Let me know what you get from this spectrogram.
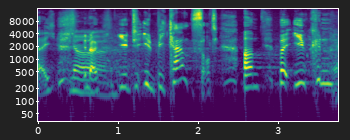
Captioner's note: laughter; laughter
